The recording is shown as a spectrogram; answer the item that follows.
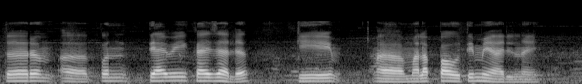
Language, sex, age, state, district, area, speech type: Marathi, male, 18-30, Maharashtra, Wardha, urban, spontaneous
